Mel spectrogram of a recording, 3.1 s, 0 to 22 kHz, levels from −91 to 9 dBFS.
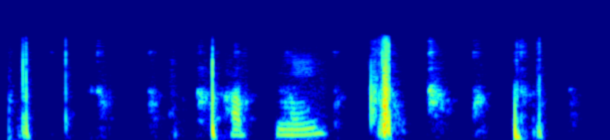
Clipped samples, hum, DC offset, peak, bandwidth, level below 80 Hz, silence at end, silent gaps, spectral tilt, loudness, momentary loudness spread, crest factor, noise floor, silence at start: under 0.1%; none; under 0.1%; -2 dBFS; 7.4 kHz; -56 dBFS; 0.35 s; none; -3 dB/octave; -33 LUFS; 18 LU; 32 dB; -61 dBFS; 0.1 s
